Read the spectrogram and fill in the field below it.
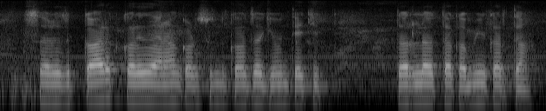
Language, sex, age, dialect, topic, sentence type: Marathi, male, 18-24, Southern Konkan, banking, statement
